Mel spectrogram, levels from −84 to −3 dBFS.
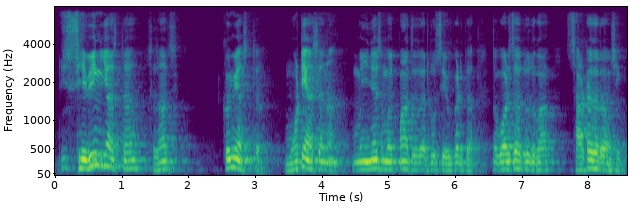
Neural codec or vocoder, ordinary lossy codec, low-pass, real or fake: none; none; 7.2 kHz; real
